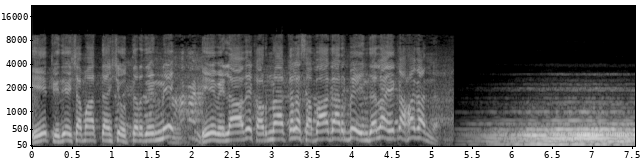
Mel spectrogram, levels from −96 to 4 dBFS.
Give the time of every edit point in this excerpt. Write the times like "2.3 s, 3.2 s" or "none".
5.4 s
